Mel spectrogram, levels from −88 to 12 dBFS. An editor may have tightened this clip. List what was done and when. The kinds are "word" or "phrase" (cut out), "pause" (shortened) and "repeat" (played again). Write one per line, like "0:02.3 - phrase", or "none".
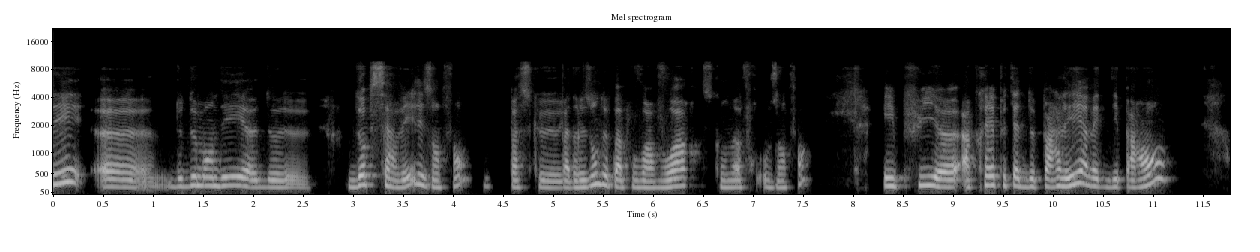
0:05.1 - phrase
